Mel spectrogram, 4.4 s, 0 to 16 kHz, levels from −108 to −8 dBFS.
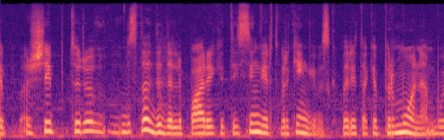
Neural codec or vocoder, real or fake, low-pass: none; real; 14.4 kHz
